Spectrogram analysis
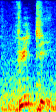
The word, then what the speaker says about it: Viti: for us, so why not we call it Vitika, which means breaking branches of trees. The word Vitika is a Fijian word, breaking branches of trees. V-I-T-I-K-A. Soon, everybody came to an agreement. We'll call this island Viti, from the word Vitika.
